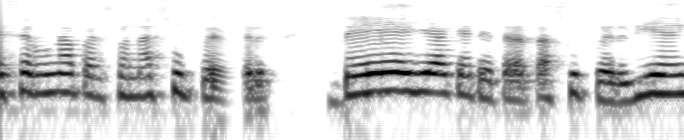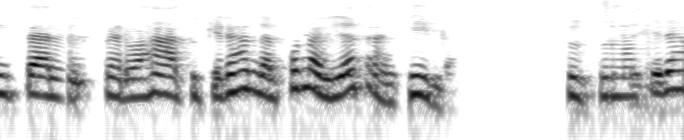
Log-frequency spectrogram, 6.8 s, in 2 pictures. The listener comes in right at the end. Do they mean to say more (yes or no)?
no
